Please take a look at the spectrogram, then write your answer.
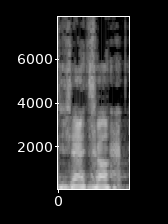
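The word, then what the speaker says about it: Rzeszów: Zeshov. Not even close. Zeshov.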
